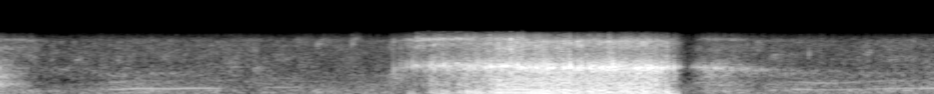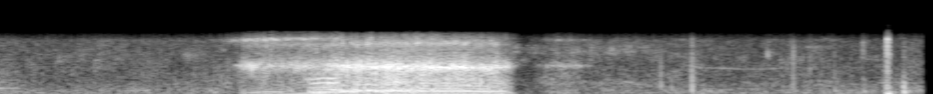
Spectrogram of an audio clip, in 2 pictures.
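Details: Adult man (father) sleeping on a trampoline: two loud, harsh, rattling snores about four seconds apart with quiet breathing between; terrible snoring.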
